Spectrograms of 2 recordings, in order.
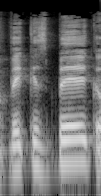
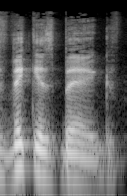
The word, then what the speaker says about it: Vickersberg: Yeah, hey Tim, my name's Sal Vickersberg, I'm calling about the entry-level openings I saw there on the Craigslist.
